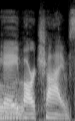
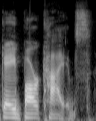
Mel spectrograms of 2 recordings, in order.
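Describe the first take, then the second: First: The name ends sounding like the word chives. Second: The name ends sounding like the word archives. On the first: The speaker calls it wrong. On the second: The speaker calls it right. "I want to say it correctly this time"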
